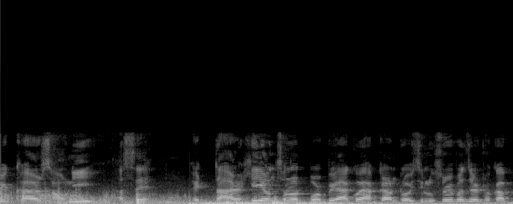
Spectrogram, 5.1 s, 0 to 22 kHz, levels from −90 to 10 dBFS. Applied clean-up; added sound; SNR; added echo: none; Thunder; -3 dB; none.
